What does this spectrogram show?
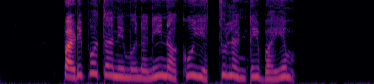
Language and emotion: Telugu, fearful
